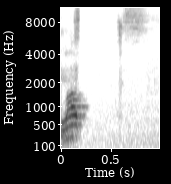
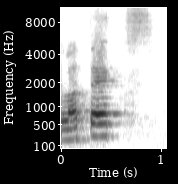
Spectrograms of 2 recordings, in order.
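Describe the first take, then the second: First: The stress falls on the first syllable. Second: The stress falls on the second syllable. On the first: The speaker calls it right. "Tem acento" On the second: The speaker calls it wrong. "não é latex"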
